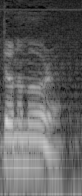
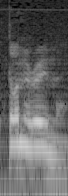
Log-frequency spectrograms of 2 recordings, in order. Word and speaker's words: Donnarumma: I also brought in Gianluigi Donnarumma, or Donnarumma, in fact. Say his name properly. I do apologise for saying that wrong at first. So Donnarumma is in.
